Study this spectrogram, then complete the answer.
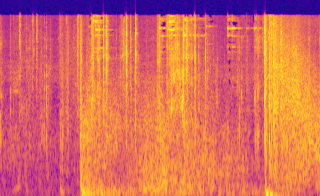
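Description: A rifle is handled with metallic clicks and clatter.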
